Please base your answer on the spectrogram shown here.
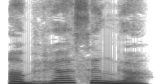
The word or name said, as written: ಅಭ್ಯಾಸಂಗ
